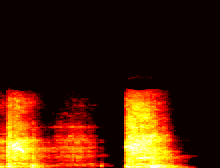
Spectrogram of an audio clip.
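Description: A man clearing his throat and coughing, in two loud bursts: one at the start and one just past the middle.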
